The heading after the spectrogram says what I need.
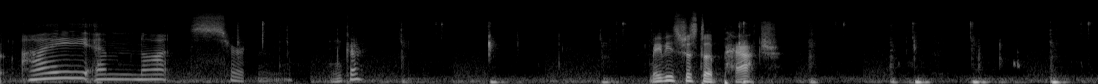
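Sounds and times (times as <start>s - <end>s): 
speech: 0.0s - 2.7s, 3.3s - 3.8s, 6.5s - 7.8s
heavy hard strikes on a computer keyboard: 4.0s - 5.3s, 6.0s - 6.7s, 7.3s - 10.9s.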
